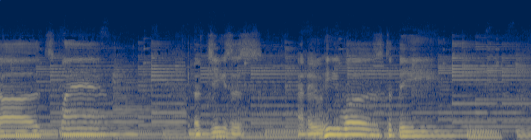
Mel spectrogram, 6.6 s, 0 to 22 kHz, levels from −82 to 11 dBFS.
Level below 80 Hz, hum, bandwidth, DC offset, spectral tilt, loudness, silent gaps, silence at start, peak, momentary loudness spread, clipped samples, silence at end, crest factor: -46 dBFS; none; 8.2 kHz; under 0.1%; -7 dB/octave; -20 LUFS; none; 0 s; -4 dBFS; 13 LU; under 0.1%; 0 s; 16 dB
